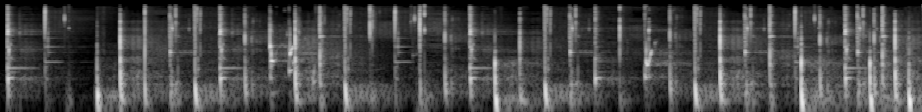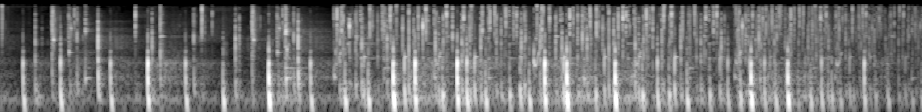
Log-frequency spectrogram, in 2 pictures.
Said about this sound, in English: I like this. I like when the raindrop hits the dirt, big clunk. Yeah, it captures all the different sounds rain makes as it hits different surfaces.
